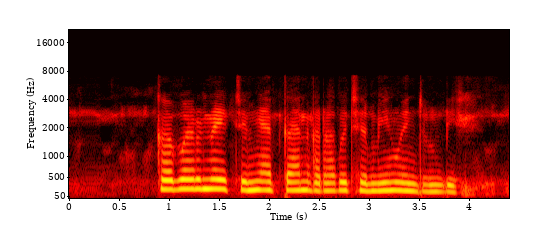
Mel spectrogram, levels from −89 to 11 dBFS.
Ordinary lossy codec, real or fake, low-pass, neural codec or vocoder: MP3, 64 kbps; fake; 7.2 kHz; codec, 16 kHz, 1 kbps, FreqCodec, larger model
